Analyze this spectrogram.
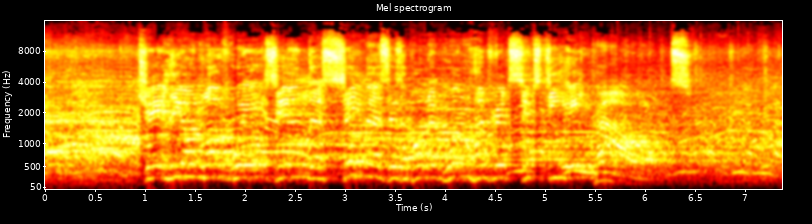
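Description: A crowd claps and whistles loudly.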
